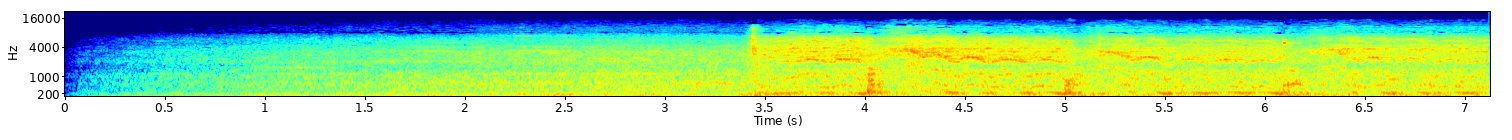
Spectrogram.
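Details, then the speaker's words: Volvo FM 370 truck, Volvo D11 diesel, long parked: starter cranks in an even churn for several seconds but never catches after a first fuel-system bleed; air still in the fuel lines, so fuel is next pushed through with air. "Bởi vì động cơ vẫn không thể khởi động, chúng tôi đẩy nhiên liệu sử dụng không khí qua "Bình nhiên liệu"."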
